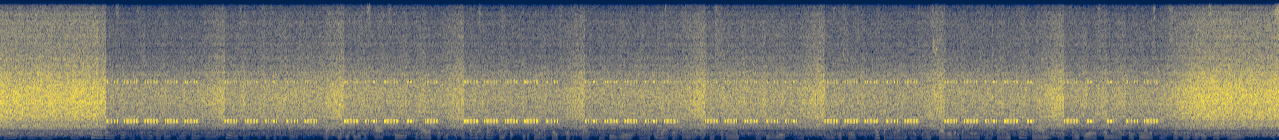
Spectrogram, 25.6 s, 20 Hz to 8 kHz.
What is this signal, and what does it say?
Hellschreiber (Feld-Hell, 122.5 baud), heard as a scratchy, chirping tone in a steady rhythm, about 1110 Hz, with radio static, a narrow filter and speech in English. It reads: 73890 69476 54519 53957 40642 96074 88078 63451 31173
